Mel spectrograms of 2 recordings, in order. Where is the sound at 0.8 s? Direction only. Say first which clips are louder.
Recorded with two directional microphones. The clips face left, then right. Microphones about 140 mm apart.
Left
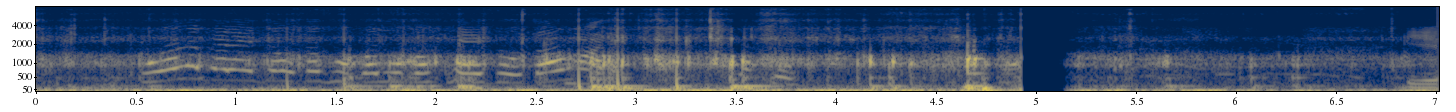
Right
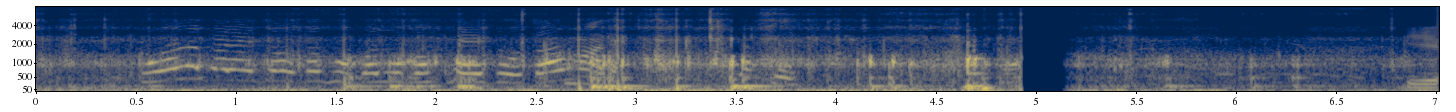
Right 3 dB; 35° right (ahead or behind).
